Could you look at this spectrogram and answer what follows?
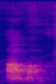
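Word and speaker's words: okpo: Worm is called obo in Igbo.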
